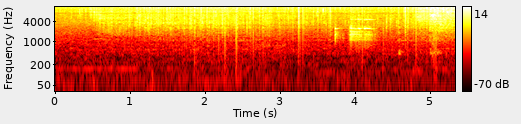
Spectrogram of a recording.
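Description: A paste of ground cumin and coriander fries in a pan, a steady, close hissing sizzle broken by occasional stirring scrapes and pops that grow a little louder toward the end.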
